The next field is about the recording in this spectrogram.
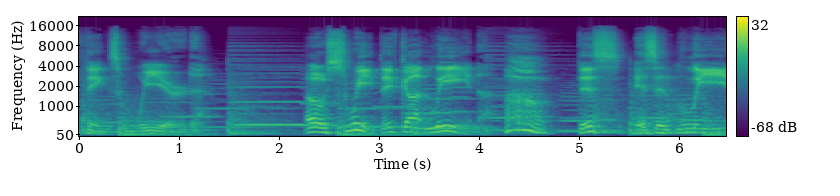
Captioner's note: gasp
